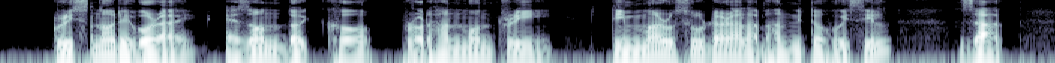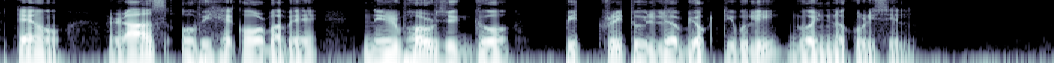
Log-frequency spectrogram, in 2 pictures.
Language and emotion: Assamese, neutral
